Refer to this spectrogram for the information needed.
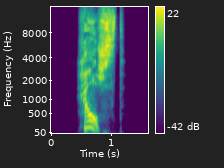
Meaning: second-person singular present of heischen
- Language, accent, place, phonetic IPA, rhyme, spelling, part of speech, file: German, Germany, Berlin, [haɪ̯ʃst], -aɪ̯ʃst, heischst, verb, De-heischst.ogg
